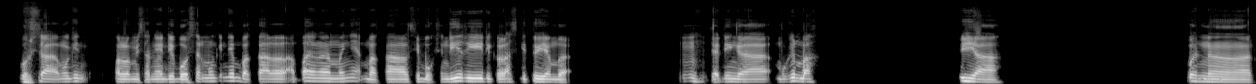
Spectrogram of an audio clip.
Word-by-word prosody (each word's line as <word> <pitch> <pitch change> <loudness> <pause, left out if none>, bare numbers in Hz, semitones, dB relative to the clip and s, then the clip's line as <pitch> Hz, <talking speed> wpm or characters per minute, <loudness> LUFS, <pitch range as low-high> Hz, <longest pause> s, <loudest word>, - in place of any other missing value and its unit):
berusaha - - -1
mungkin, 140 +2 -3 0.2
kalo 125 -2 +1
misalnya 120 0 -1
dia 125 - +2
bosen 120 +5 0
mungkin 150 +1 -4
dia 165 -1 0
bakal, 65 - 0
apa 150 -1 0
namanya, 140 +2 0
bakal 115 +1 +1
sibuk 115 -2 -4
sendiri 145 +3 +5
di - - -1
kelas 120 - 0
gitu 130 - -7
ya 120 - +4
Mbak? 115 -1 0 1.1
Mhm. 150 -4 -8
Jadi - - -3
nggak 120 0 +2 0.2
mungkin 135 +6 -1
bah 130 -2 +1 1.4
Iya. 115 -8 +3 1.8
Benar, 120 -6 +1
125 Hz, 125 wpm, -14 LUFS, 120-145 Hz, 1.8 s, sendiri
